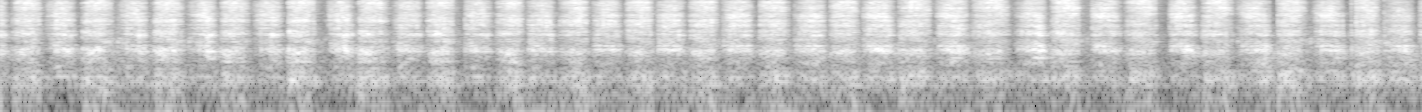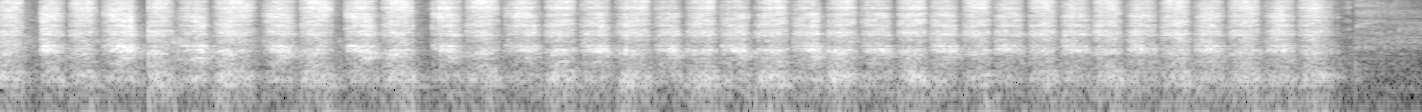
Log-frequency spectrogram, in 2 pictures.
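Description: A metal file rasping across part of a swivel breech rifle kit: fast, steady back-and-forth strokes, close and even, continuing for over ten seconds before stopping abruptly.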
